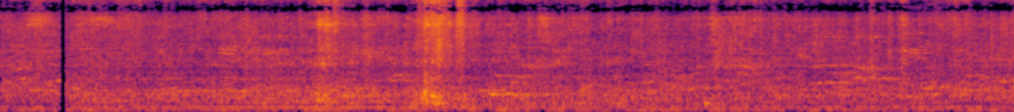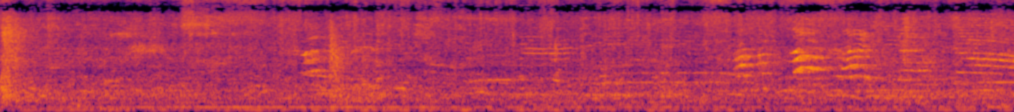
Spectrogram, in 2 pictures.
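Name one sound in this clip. Clothing rustles as a man adjusts his jeans.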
